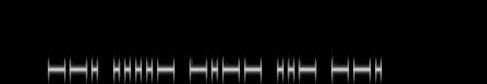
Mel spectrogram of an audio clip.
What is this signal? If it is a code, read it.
Morse code, heard as a keyed tone, about 22 wpm, 700 Hz. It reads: G4YUG
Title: DXCC-100 Call Signs - 5 Characters - Repeated 3x - 22wpm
